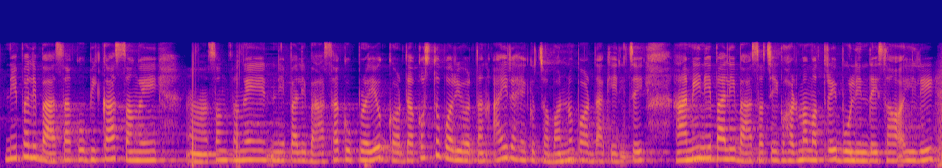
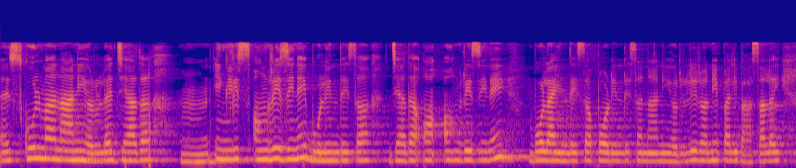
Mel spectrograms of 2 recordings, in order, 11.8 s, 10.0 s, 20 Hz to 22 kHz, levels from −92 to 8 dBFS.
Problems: background sounds at intervals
